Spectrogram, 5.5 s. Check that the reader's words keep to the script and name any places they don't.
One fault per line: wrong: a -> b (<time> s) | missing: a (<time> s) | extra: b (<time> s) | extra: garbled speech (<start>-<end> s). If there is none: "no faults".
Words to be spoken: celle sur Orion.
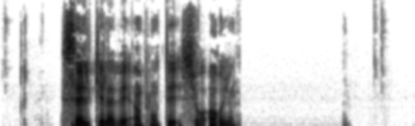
extra: qu'elle avait implantée (1.2 s)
